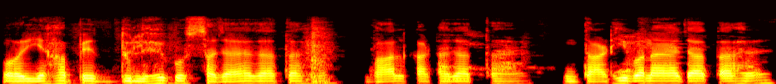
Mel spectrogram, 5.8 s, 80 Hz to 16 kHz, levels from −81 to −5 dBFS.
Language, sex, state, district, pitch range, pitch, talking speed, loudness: Hindi, male, Uttar Pradesh, Gorakhpur, 105-110 Hz, 110 Hz, 165 wpm, -18 LUFS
